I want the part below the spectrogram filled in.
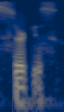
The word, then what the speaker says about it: Serkis: It's either Serkis or Circus, and I like Circus better. So Andy Serkis is currently in talks to play Alfred. What did you think? – Yeah, I think it is Circus. So at least that's how I always pronounce it.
